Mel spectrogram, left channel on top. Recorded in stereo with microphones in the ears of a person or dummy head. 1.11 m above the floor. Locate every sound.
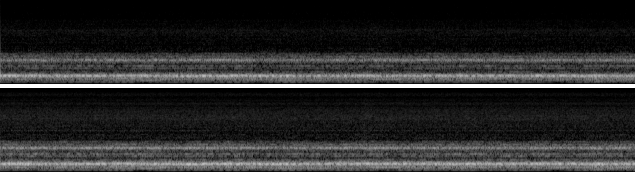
0.0 s a machine running: 65° right (ahead or behind), 3.5 m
